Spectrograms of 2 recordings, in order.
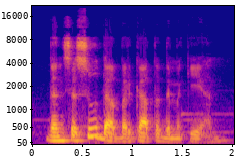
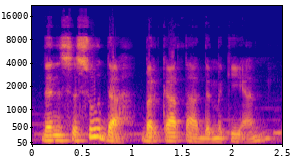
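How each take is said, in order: Both takes have the same delivery.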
